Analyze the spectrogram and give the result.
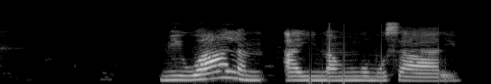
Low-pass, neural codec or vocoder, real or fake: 7.2 kHz; none; real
